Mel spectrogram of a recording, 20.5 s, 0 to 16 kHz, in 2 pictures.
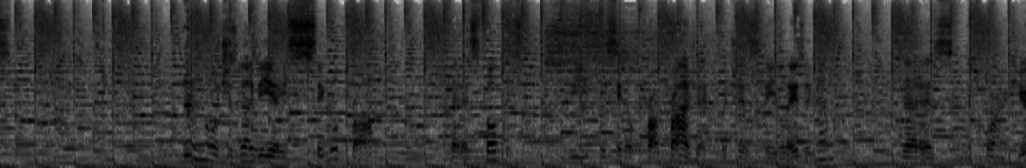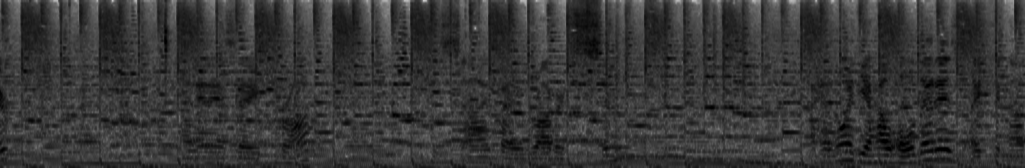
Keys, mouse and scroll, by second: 0.4 ctrl+i, 1.0 Delete.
